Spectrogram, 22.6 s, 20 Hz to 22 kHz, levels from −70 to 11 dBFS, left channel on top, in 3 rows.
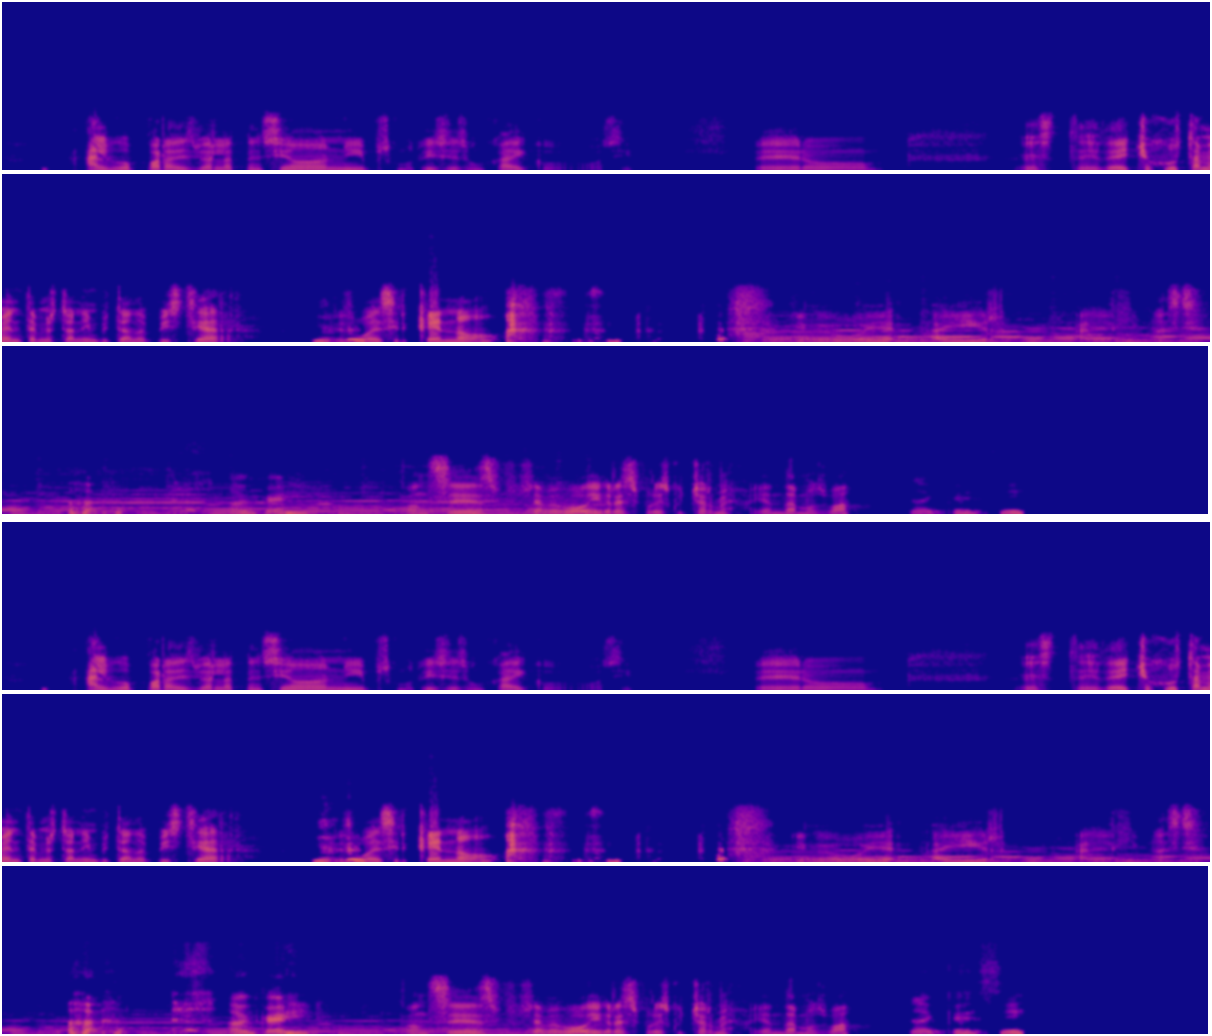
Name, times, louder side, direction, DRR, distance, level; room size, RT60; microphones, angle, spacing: voice 1, 0.5-3.9 4.3-9.2 9.6-11.3 12.1-13.8 14.2-15.1 17.6-20.5, equal, ahead, 0.9 m, -35 dB
voice 2, 9.5-9.8 11.3-11.4 12.0-12.1 15.5-15.9 16.1-17.1 20.8-21.5, right 4 dB, 65° right, 1.0 m, -32 dB
sound 1, 12.2-18.9, left 4 dB, 40° left, 1.7 m, -39 dB
head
